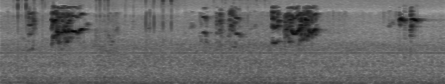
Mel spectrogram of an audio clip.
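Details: Pet cockatiels chirping while eating seeds; three short bursts of high, scratchy, whistled chirps about a second apart over a low background hum.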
